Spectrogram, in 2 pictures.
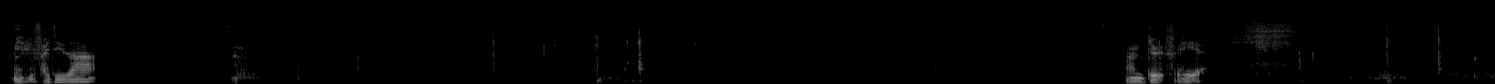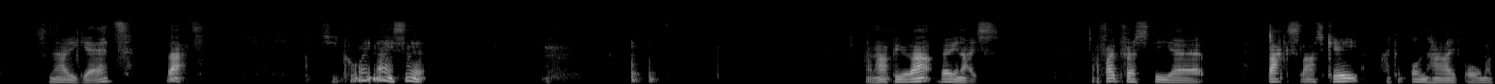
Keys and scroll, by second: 0.1 x, 0.7 /, 4.0 Tab, 5.3 x, 6.3 /, 6.9 Tab, 11.5 u, 12.6-14.2 typing, 15.3-16.0 typing, 23.4 a, 27.6 \, 29.2 a.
